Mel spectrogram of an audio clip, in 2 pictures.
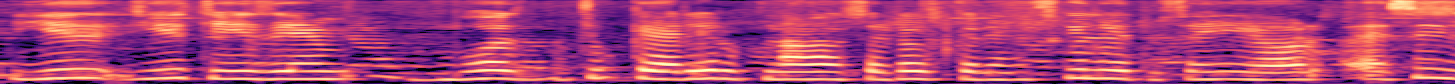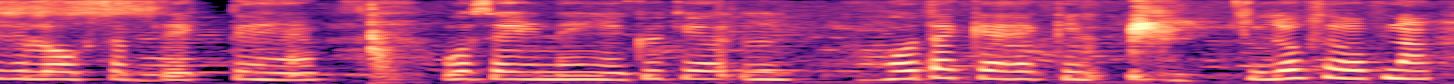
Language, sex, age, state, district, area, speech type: Urdu, female, 18-30, Bihar, Khagaria, rural, spontaneous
